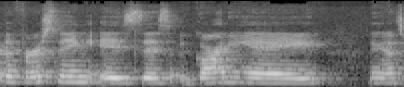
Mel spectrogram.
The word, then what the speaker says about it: Garnier: into skin care the first thing is this Garnier that's how you say it micellar water I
